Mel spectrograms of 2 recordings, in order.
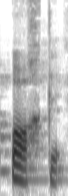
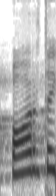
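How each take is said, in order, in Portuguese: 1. 'Porta' é falada com sotaque carioca. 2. 'Porta' é falada com sotaque paulista. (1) "quem tá no Rio fala porca" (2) "Quem tá em São Paulo fala porta"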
